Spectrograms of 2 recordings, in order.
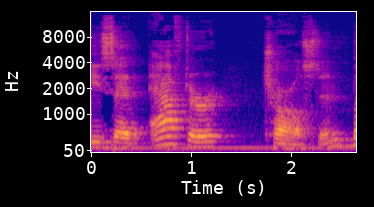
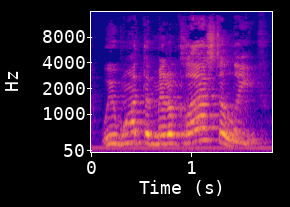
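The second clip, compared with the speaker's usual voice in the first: quoting him in a raised, higher voice; retold quote, pitched up; 8 semitones higher than usual. Host retelling a slip on Tucker Carlson, higher mocking quote. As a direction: lift the pitch to mock his words. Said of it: "he specifically said".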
